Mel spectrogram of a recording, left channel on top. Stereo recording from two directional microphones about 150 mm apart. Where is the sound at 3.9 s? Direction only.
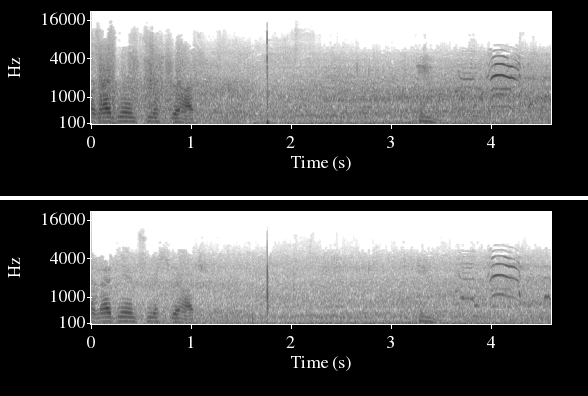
50° right (ahead or behind).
